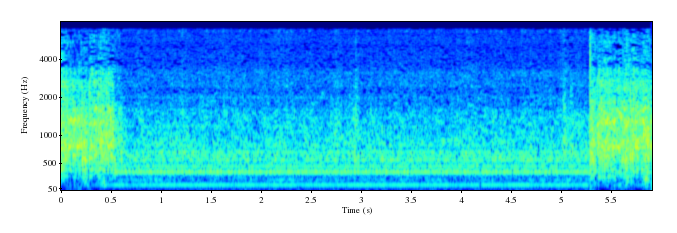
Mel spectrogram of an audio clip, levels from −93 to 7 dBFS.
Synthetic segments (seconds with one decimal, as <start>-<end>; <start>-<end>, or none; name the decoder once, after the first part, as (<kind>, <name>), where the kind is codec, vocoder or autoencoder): none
